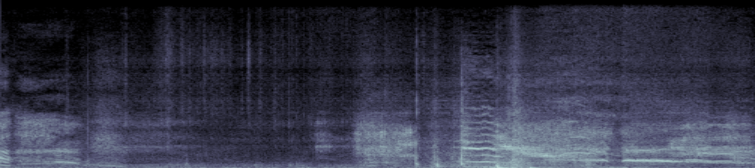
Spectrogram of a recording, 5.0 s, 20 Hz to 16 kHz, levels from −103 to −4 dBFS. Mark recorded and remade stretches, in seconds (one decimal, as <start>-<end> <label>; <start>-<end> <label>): 0.0-0.8 recorded; 0.8-3.8 remade; 3.8-4.2 recorded; 4.2-5.0 remade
